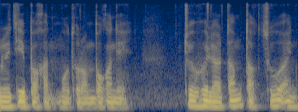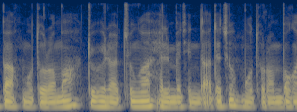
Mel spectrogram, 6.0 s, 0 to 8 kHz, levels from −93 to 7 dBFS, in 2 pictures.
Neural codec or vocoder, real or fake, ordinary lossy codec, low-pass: none; real; none; 7.2 kHz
